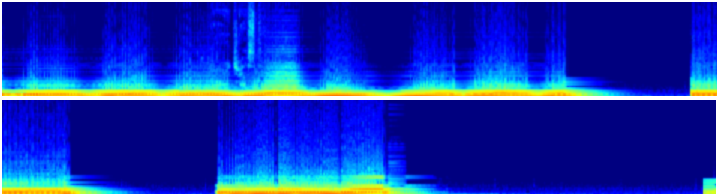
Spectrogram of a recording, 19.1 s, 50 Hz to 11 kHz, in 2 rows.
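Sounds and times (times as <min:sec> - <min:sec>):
organ-like synthesizer chords: 0:02.5 - 0:04.2.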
